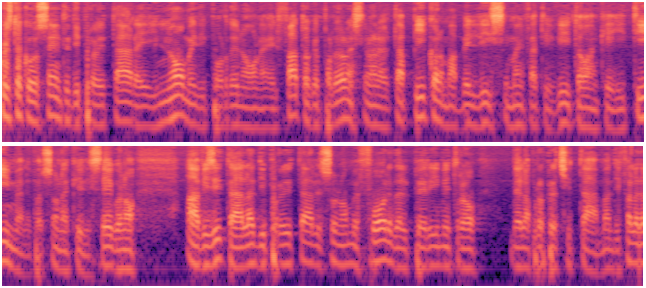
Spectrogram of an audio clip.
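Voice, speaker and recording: A man's fairly low voice, somewhat breathy and dark and mellow in tone, with ordinary pitch variation at a very fast pace. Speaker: city mayor. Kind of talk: formal speech. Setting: press conference. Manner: formal.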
